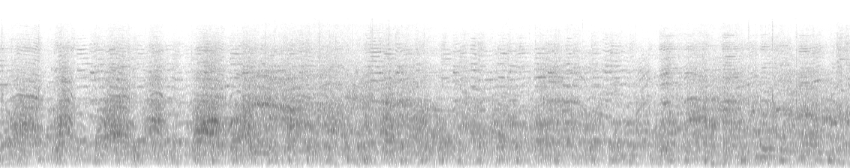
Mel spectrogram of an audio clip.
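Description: A crowd in the stands cheers and chatters loudly outdoors.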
